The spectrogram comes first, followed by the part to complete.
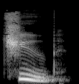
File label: "tube", British English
